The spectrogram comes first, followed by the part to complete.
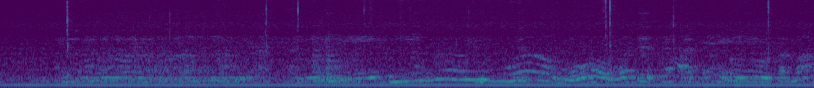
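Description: Quiet speech in the background over a steady low hum, with four sharp clicks spread through it, typical of a plastic Rainbow Loom and its hook being worked.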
